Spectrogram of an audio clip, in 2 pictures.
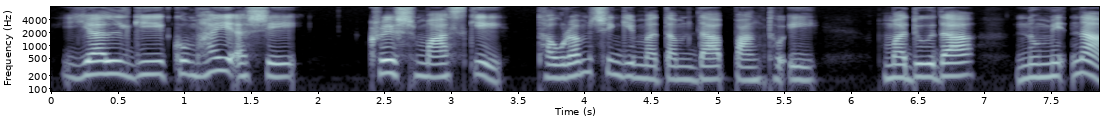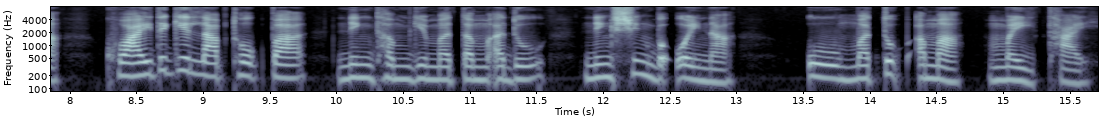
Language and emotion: Manipuri, neutral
